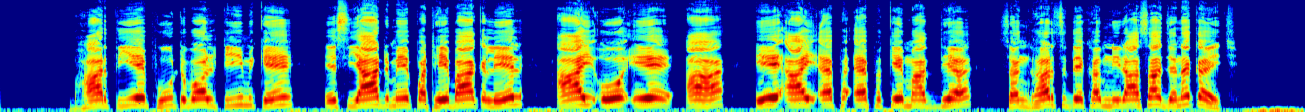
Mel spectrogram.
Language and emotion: Maithili, angry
